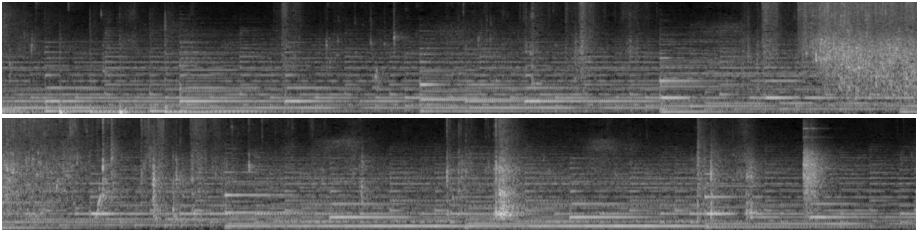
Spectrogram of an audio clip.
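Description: Background music throughout. About eight seconds in, water is poured out of a plastic bowl into a stainless-steel sink in a splash lasting about two seconds. A few light knocks follow later on.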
